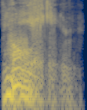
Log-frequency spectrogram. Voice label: Pain, Grineer Ghoul; Warframe; Grineer Ghoul Expired; Battle Barks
